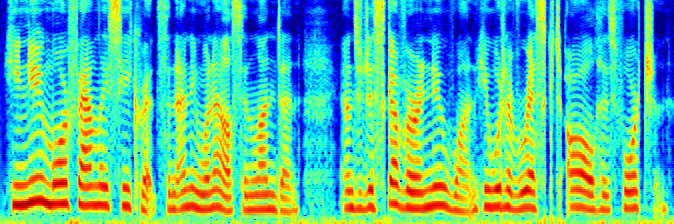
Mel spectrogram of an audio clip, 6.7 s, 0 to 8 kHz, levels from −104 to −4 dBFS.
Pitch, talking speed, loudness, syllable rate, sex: 225 Hz, 215 wpm, -15 LUFS, 6.0 syllables/s, female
